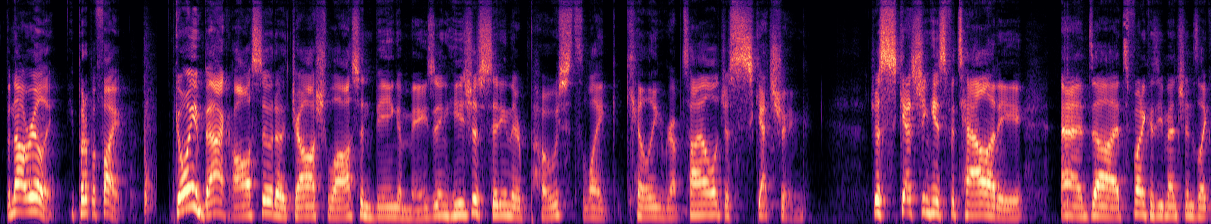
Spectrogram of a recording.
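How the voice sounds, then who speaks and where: An excitable young man giving a casual spoken movie review, his voice sitting high and bouncing around as he gets worked up. He jumps between fast asides and slower emphasis, and now and then he playfully imitates lines. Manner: excitable, animated, mimics quotes.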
